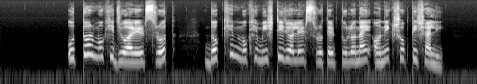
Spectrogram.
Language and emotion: Bengali, neutral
